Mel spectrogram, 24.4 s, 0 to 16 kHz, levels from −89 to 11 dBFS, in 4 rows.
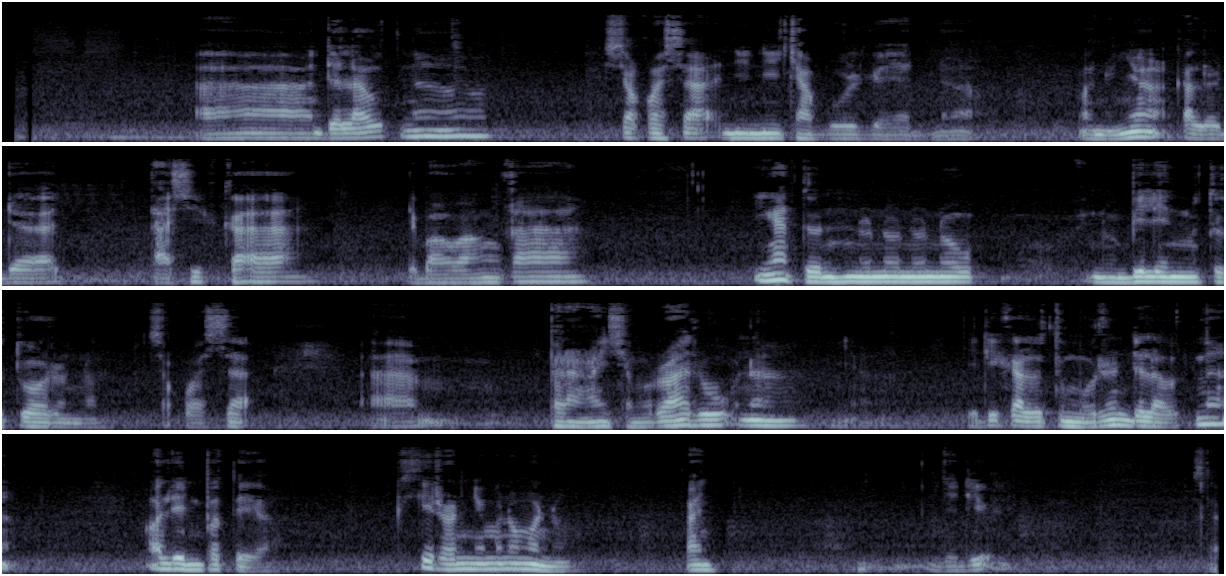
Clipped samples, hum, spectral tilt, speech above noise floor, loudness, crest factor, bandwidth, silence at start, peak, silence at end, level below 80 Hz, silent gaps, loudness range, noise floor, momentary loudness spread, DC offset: under 0.1%; none; -7.5 dB/octave; 28 dB; -22 LUFS; 20 dB; 10.5 kHz; 0.55 s; -4 dBFS; 0 s; -58 dBFS; none; 9 LU; -49 dBFS; 22 LU; under 0.1%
